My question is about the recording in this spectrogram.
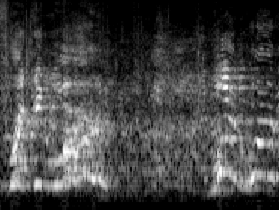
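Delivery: high, loud, slow laughing outburst; exasperated shout. Real, not acted. Storyteller fuming about costar's one word, loud. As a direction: shout it in mock disbelief.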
